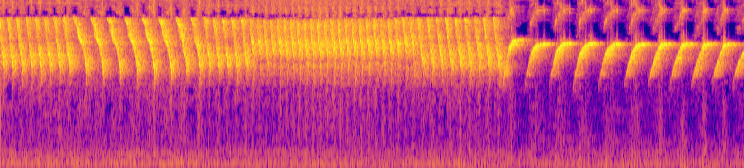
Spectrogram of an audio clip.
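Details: Singing canary ('kenari gacor atas bawah' training song): a rapid, dense trill that flows into a sustained buzzy passage, then crisp, evenly spaced chips repeated about four times a second.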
